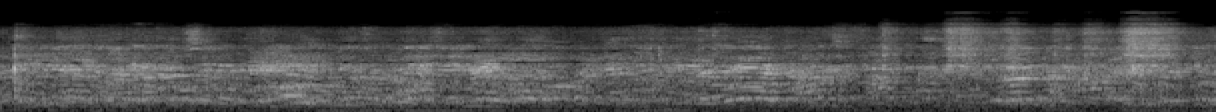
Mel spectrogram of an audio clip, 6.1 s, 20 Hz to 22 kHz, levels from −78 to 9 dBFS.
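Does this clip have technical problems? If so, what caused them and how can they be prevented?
Yes. Across the whole clip the top end stops dead at about 14.2 kHz, and what's left of the treble comes across hissy and grainy, with tones roughened and attacks smeared. That's most likely Vorbis compression at a low setting, in the region of 34 kbps. At that rate the encoder trims the band and quantises the high residue so coarsely that real detail turns into noise of similar energy. Encode at a higher quality level, or keep a lossless master.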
